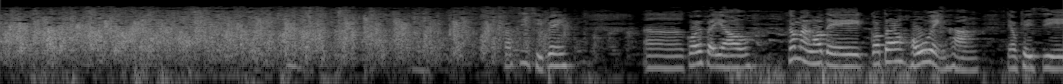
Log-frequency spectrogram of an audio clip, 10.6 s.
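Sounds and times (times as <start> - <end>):
audience applause: 0.0 - 6.4
speech: 5.0 - 10.6.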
